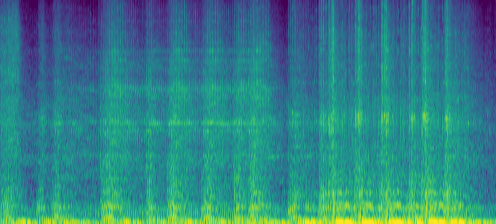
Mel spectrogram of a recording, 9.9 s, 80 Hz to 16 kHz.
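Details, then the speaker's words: Honda CG 125 after a low-budget engine noise repair with tappets set to 0.08 gauge: final sound test shows a steady single-cylinder beat rising cleanly with revs and no top-end tapping; normal running. "तो आपने देखा पहले वाली आवाज़ कितनी बुरी थी और अब का आपने साउंड भी देख लिया है।"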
